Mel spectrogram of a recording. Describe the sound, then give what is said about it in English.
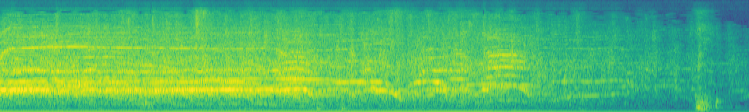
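An audience applauds and cheers for the band, a dense wash of overlapping voices and clapping that stays loud for a few seconds, then gradually thins out and fades. “Give another big round of applause to the band, the band.”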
